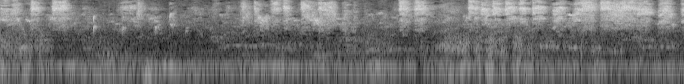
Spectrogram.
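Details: Java sparrows eating wheat, giving frequent short high chirps and squawky notes in a dense chatter, with some wing flutters and low background hum.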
